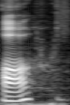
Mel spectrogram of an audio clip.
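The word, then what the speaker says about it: あ: o for this kana if you look there is almost a letter a right here in the beginning or right here in the middle rather so uh if you remember the letter a and the kana it's pronounced ah and this one should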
